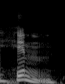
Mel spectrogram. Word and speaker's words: hymn: Another one is him and him. Same pronunciation, but him as in I know him, H-I-M, or when I'm in church, I sing a hymn, H-Y-M-N, right.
